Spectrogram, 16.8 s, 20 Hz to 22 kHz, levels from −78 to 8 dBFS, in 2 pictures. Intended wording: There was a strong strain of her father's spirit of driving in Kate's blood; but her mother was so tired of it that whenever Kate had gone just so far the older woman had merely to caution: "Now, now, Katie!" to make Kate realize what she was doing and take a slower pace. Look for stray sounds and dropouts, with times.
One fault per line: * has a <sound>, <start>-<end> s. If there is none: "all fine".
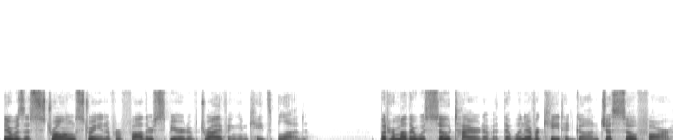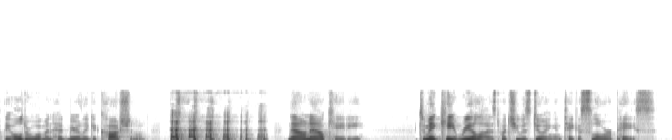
* has a laugh, 10.5-11.8 s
